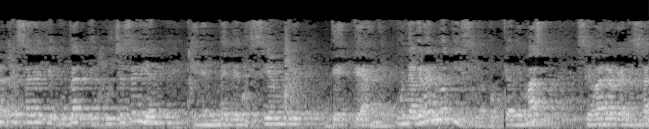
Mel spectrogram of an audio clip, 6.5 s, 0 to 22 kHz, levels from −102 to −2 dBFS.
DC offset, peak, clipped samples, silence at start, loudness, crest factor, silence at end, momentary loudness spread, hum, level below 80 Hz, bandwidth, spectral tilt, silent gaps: under 0.1%; -6 dBFS; under 0.1%; 0 s; -23 LUFS; 16 dB; 0 s; 7 LU; none; -48 dBFS; 12 kHz; -6 dB/octave; none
